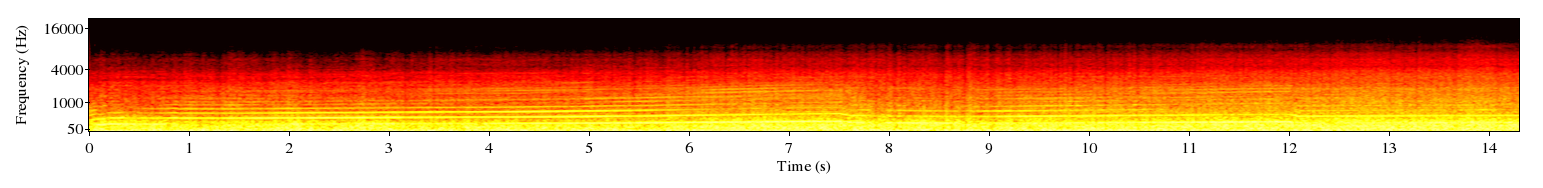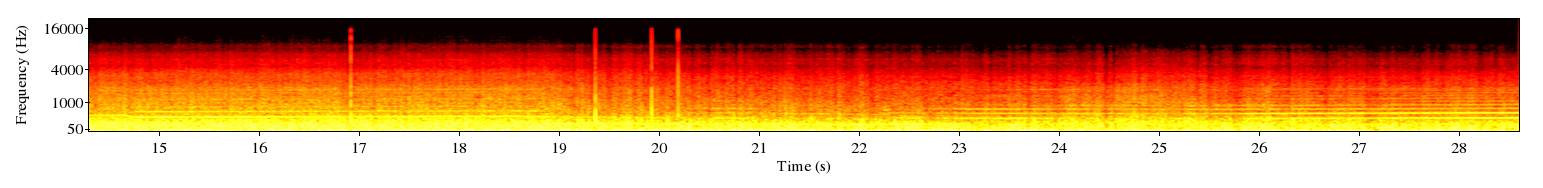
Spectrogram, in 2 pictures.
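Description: Yamaha XSR900's inline-three engine through a Kelpi Custom Moto shorty exhaust, pulling up through the gears: the pitch climbs steadily and drops sharply at upshifts about seven and a half, twelve and fifteen seconds in. It then sags off and fades before pulling and climbing again near the end, over a heavy rush of wind on the microphone.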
